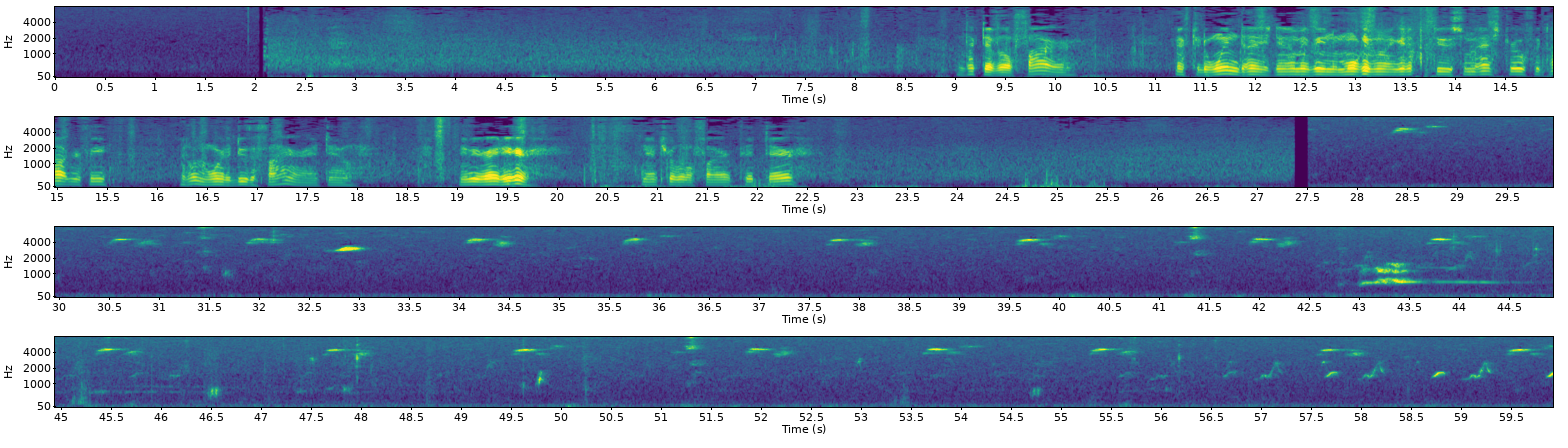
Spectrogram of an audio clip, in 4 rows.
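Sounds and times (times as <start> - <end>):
bird chirping: 30.5 - 33.2, 39.6 - 40.2, 41.1 - 50.2, 50.8 - 59.9.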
